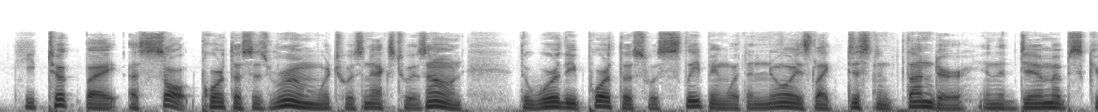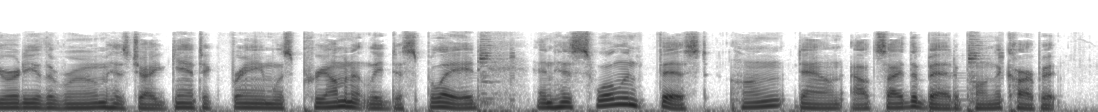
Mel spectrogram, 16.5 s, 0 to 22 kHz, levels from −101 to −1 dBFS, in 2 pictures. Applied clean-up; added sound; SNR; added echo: none; Guitar; 16 dB; none.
